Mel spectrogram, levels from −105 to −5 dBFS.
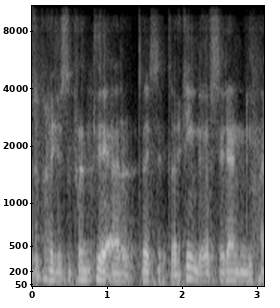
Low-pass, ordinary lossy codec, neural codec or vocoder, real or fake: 9.9 kHz; Opus, 16 kbps; codec, 32 kHz, 1.9 kbps, SNAC; fake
